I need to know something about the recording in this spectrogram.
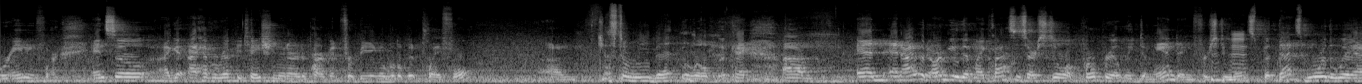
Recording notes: Recorded with a Live Audience at Sioux Falls Christian School! They invited us to record an episode with their whole PreK-12 faculty. Our apologies for the slightly less-than-optimal audio quality that comes with recording in a large room. We solicited questions from the crowd related to empowering learners.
